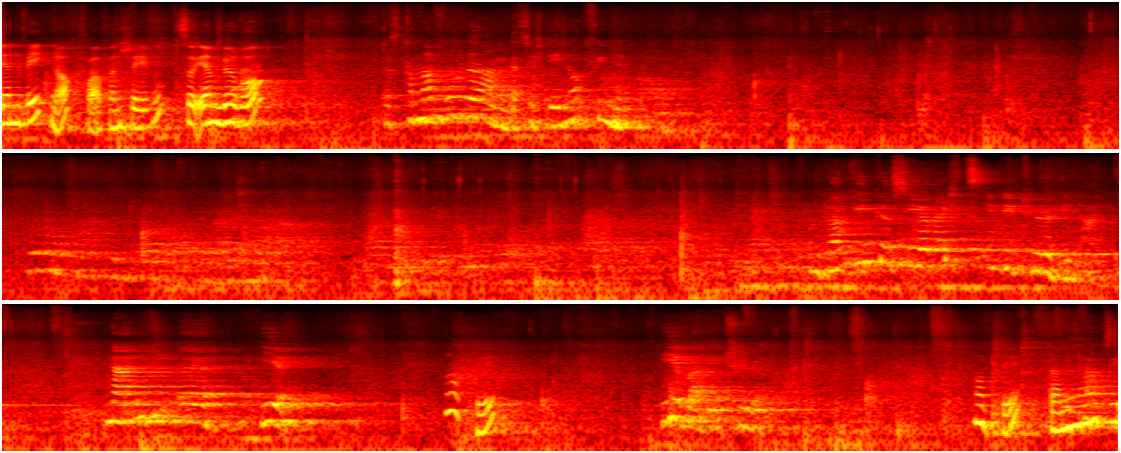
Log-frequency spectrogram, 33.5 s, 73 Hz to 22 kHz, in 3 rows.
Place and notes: Amtshaus Pelkum, Hamm, Germany - Ilsemarie von Scheven talks local history in situ
We visit the town hall (Amtshaus) Pelkum with the former city archivist Ilsemarie von Scheven. The 93-year-old guides us through the building along her memories. The staircase and corridors awaken memories; most of the rooms less so; a journey along Ms von Scheven's memories of a time when the archives of the new independent city of Hamm were housed here in the building or rather, were re-created under the careful hands of two, quote von Scheven, "50-year-old non-specialists"; a re-creation, literally like a Phoenix rising from the ashes. The women's mission was to "build a replacement archive for the city". The town's archives had been burnt down with the town hall in the bombs of the Second World War; the only one in Westphalia, as Ms von Scheven points out.
Where the memory leaves us, we explore what can nowadays be found in the building. The head of the city hall himself grants us access and accompanies us.
Nordrhein-Westfalen, Deutschland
